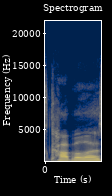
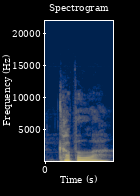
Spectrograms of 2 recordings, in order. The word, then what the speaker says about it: Kabbalah: And is Cababala something that you did I just say it right? Kabala.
